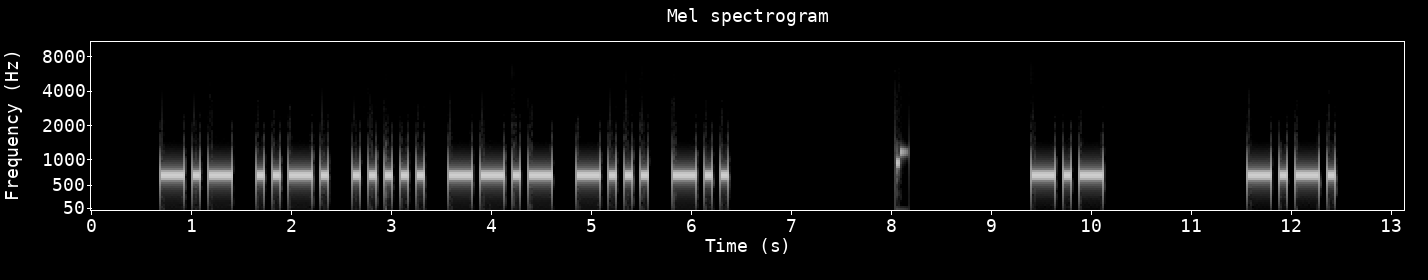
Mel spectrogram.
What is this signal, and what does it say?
Morse code, heard as a keyed tone, about 15 wpm, spaced as for 11 wpm, 700 Hz. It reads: KF5QBD KC
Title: USA Call Signs - 6x Character Spacing - 15wpm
